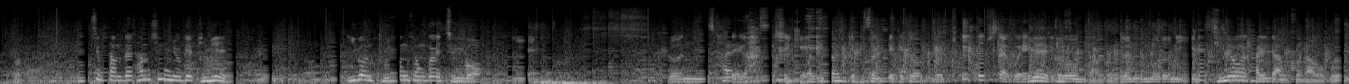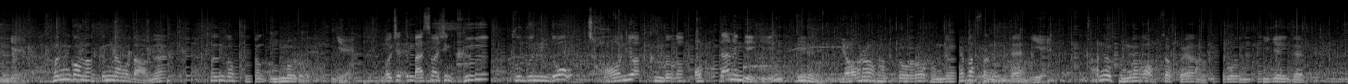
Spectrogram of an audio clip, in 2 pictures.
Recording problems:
murmuring crowd; loud; throughout; 6 dB below the speech
crackle, like an old record; faint; 30 dB below the speech
choppy; very; 15% of the speech affected

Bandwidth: 15 kHz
